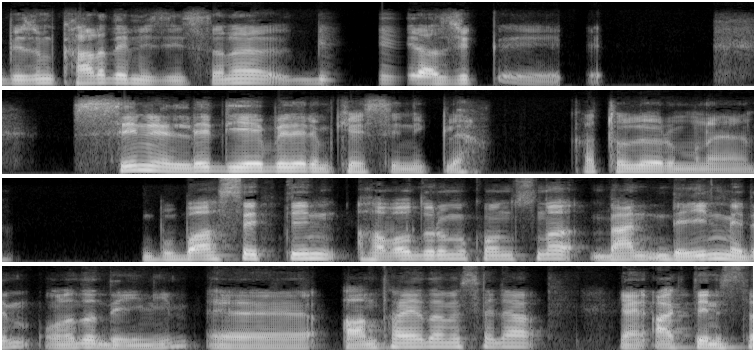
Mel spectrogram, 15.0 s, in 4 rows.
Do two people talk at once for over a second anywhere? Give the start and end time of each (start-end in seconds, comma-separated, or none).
none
